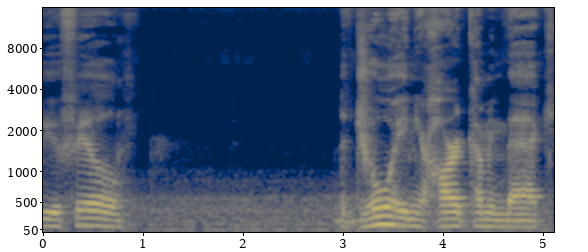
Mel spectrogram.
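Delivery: usual speaking voice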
